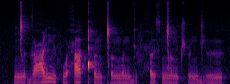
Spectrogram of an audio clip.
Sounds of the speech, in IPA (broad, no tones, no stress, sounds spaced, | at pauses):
ŋ͡ǀ ɨ ɡ ɨ ʕ i n i f u ħ a ǃʰ ɵ n ǀ ɵ ŋ ɵ n ɡ i f ħ ʉ s ŋ͡ǀ ɵ ŋ t͡ʃʼ ʉ n ɡ j ʉ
